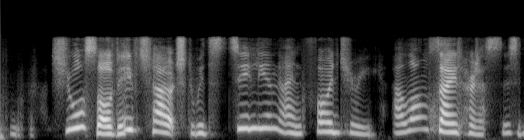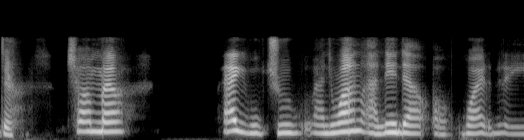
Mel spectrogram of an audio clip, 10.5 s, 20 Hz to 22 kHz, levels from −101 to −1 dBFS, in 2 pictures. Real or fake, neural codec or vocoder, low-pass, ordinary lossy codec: fake; codec, 16 kHz in and 24 kHz out, 0.4 kbps, LongCat-Audio-Codec, four codebook decoder; 7.2 kHz; none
